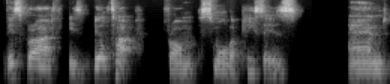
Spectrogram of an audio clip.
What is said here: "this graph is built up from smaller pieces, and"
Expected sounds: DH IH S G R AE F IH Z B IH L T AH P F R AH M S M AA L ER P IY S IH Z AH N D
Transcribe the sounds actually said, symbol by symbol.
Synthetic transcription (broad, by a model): DH IH S G R AE F IH Z B IH L T AH P F R AH M S M AA L ER P IY S IH Z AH N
